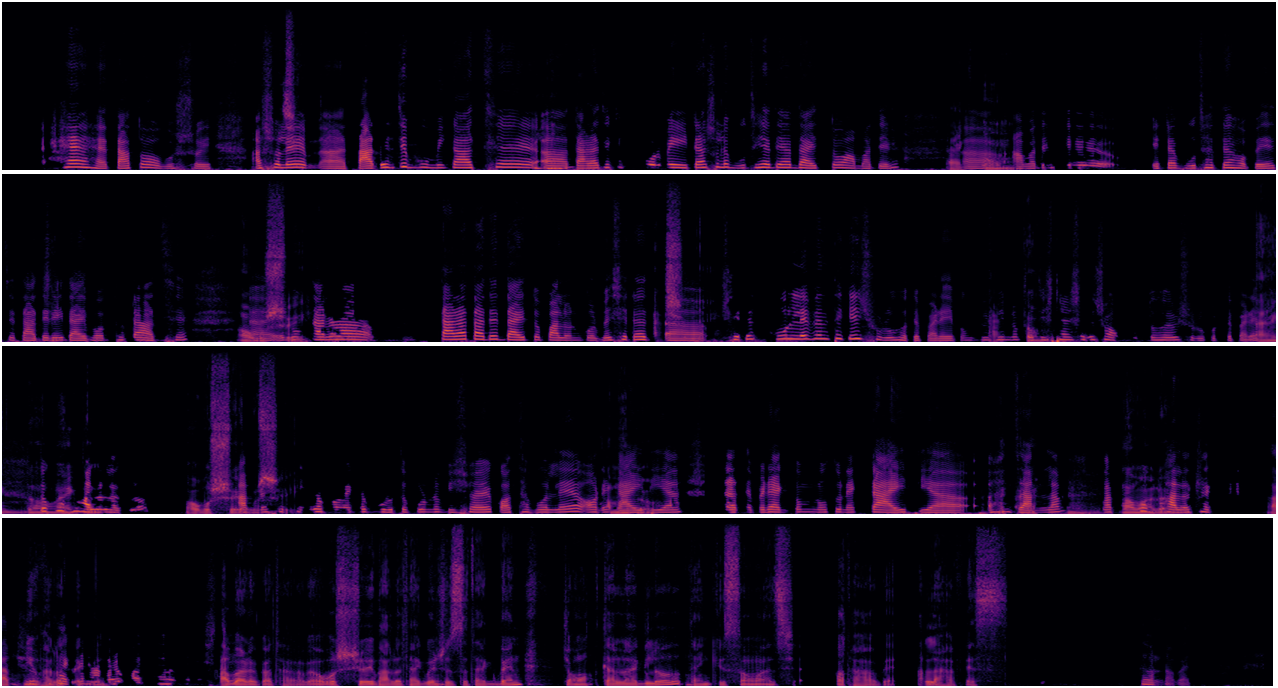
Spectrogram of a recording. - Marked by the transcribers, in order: other background noise; static; distorted speech; in English: "আইডিয়া"; in English: "আইডিয়া"; laugh; tapping; in English: "থ্যাংক ইউ সো মাচ"
- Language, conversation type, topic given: Bengali, unstructured, পরিবেশ দূষণ কমাতে আমরা কী করতে পারি?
